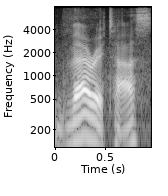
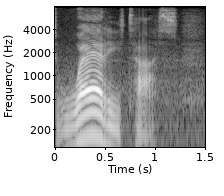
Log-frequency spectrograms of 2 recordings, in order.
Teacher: They didn't have a V sound. Any classical Latin words that look like they have a V actually have a W sound. So, this word isn't veritas like we might think it is, it's veritas.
